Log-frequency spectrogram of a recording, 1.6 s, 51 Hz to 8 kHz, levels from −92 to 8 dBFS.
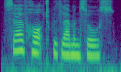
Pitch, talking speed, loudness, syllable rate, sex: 190 Hz, 185 wpm, -17 LUFS, 5.6 syllables/s, female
